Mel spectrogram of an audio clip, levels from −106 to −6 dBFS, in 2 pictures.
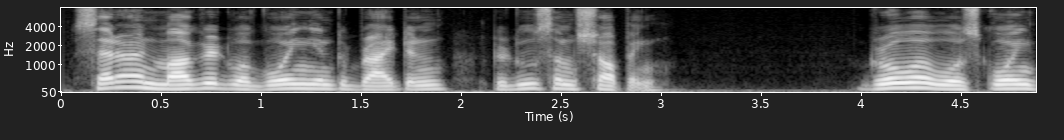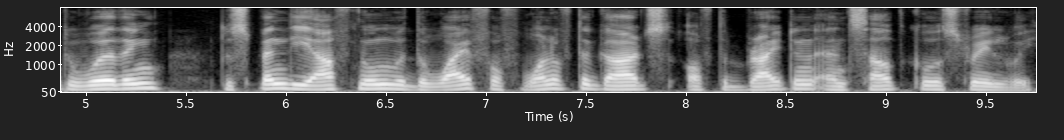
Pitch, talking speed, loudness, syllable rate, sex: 140 Hz, 215 wpm, -18 LUFS, 6.0 syllables/s, male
